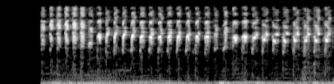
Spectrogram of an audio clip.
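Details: Lovebird ngekek long trill, unedited, meant to stimulate lazy young and adult lovebirds: after half a second of silence, rapid high-pitched chattering pulses run unbroken to the end, over a faint low hum.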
